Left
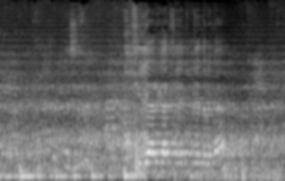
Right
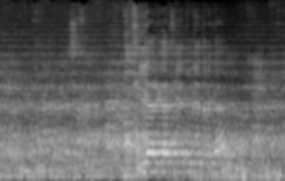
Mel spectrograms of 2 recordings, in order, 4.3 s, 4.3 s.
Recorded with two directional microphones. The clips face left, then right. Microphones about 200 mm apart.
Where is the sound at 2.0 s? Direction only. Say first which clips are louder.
Left 4 dB; 45° left (ahead or behind).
